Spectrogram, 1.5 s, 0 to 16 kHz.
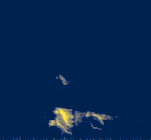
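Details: Female bald eagle at a Fraser Point nest on a live camera, 17 July 2022, visiting in the evening to preen and rest; one high squeaky chirp slurring downward, then a softer trailing note, over a low steady hum.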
